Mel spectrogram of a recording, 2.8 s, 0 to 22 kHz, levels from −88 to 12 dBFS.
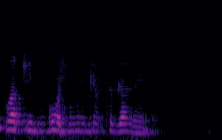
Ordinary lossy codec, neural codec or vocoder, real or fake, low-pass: Opus, 24 kbps; codec, 16 kHz, 1.1 kbps, Voila-Tokenizer; fake; 5.4 kHz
